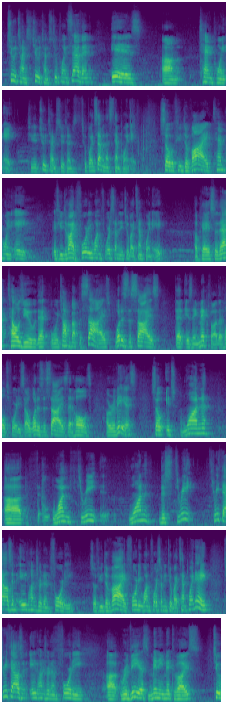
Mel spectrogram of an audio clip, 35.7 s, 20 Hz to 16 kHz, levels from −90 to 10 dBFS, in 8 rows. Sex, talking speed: male, 140 wpm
